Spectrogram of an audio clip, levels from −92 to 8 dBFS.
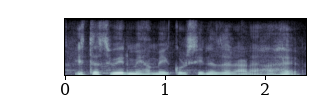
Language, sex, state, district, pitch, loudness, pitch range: Hindi, male, Assam, Kamrup Metropolitan, 105 Hz, -18 LUFS, 100-115 Hz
